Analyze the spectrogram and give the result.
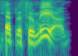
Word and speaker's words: epithumia: So now, but here the lust is still epithumia, or actually it says epithumia is the pronoun, the accent on the second last syllable, epithumia.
